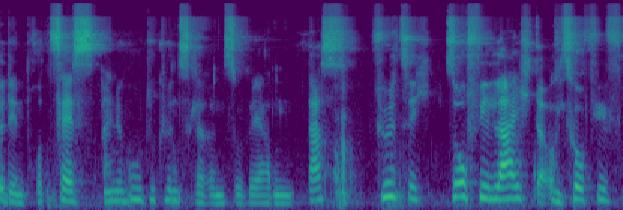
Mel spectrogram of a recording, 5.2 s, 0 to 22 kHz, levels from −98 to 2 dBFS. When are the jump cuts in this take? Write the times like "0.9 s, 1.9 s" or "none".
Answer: none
